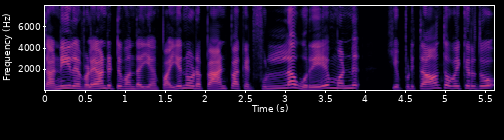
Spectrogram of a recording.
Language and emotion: Tamil, disgusted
